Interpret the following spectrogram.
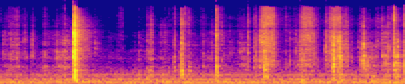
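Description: Cardboard album packaging being handled: one sharp click a little under a second in, then light scattered taps and paper rustles as the photobook and cards are slid out of the box.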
